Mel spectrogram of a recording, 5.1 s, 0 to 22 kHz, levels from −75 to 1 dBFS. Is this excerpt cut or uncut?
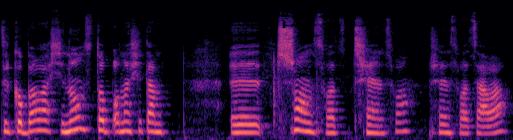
uncut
